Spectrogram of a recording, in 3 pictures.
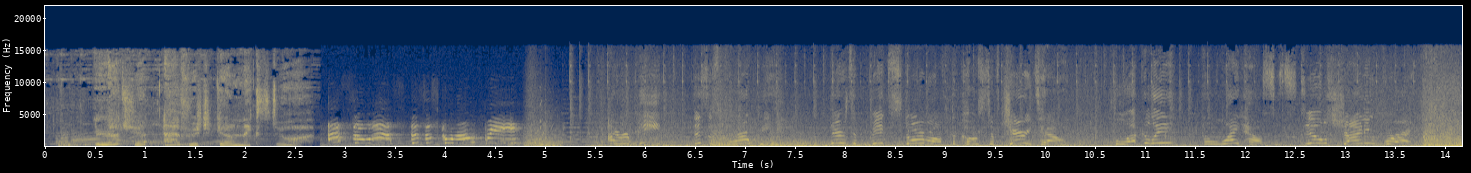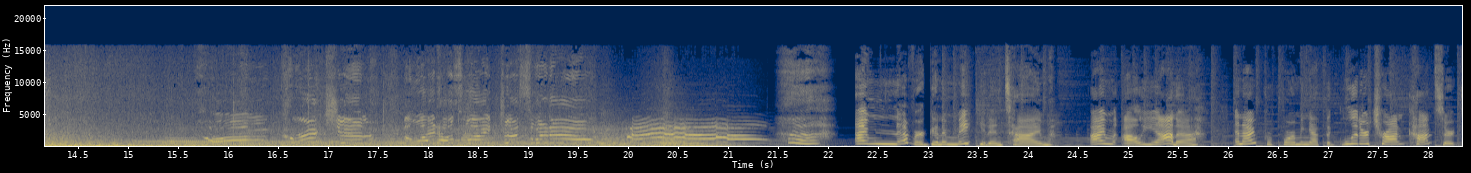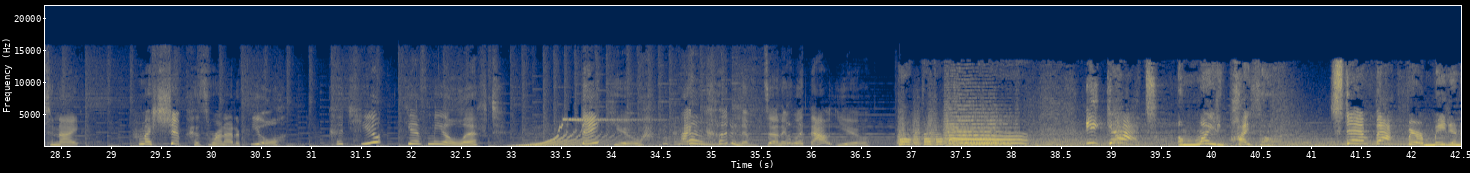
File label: Animation, voiceover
